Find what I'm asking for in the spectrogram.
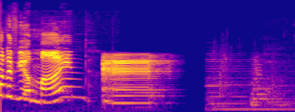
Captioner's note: buzzer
